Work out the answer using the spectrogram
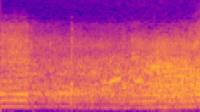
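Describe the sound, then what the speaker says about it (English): Mitsubishi Lancer rallycross car at Marulan in an all-wheel-drive final, racing with its right rear tyre nearly off the rim, a steady loud engine roar with tyre scrub over two seconds. "that tyre coming almost completely off the right rear rim on his Mitsubishi Lancer, and he's hanging on to this car"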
